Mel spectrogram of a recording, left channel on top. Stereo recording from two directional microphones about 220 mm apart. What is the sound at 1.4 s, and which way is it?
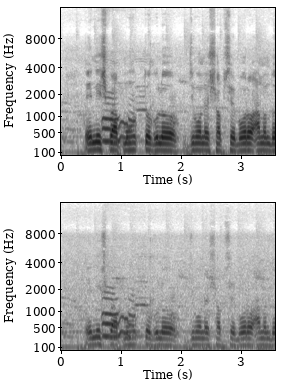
Speech, 35° left (ahead or behind).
